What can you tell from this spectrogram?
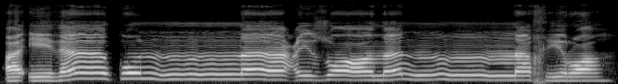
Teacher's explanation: تا کو ہا ساکن بنا کر پڑھیں گے آیت کرنے کی صورت میں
